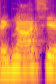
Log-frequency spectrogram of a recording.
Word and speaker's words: Agnoxia: to actually pronounce it but ignoxia is the what i decided to to that sounds good so i decided that that's going to be the way it's pronounced it was between that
